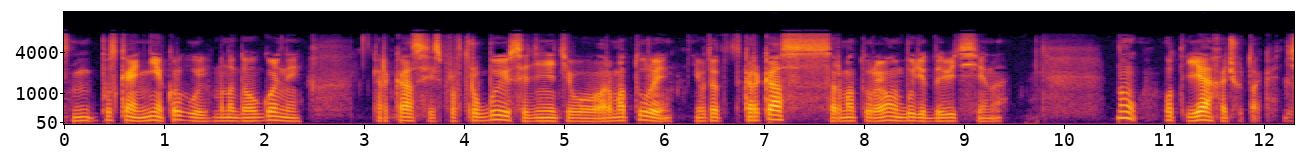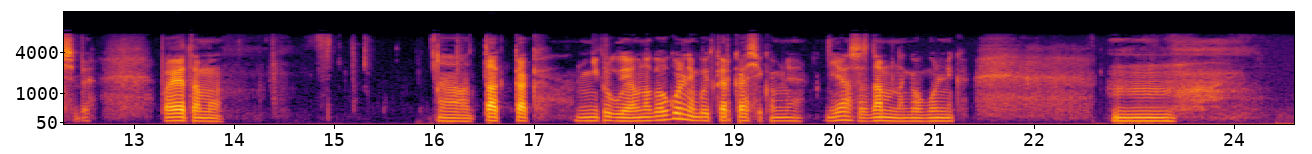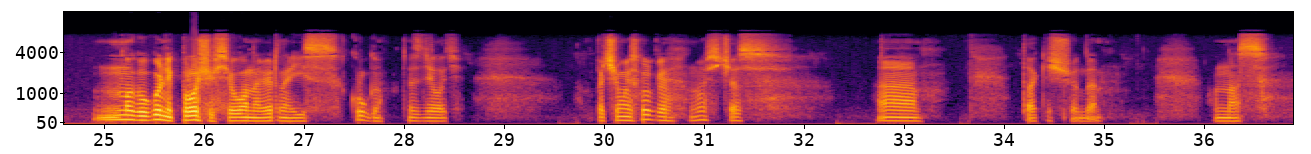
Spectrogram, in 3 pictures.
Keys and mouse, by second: 20.2 shift+a, 32.8 ctrl+z.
